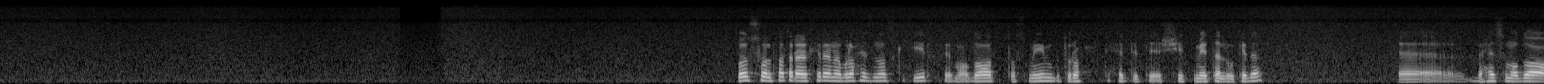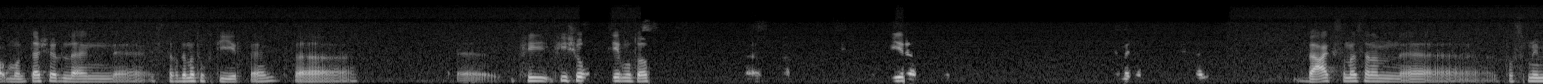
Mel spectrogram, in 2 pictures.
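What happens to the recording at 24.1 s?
Speech suppressed in double talk, from 23.64 to 25.89 s: the speech sinks sharply, falling by around 30 dB at its deepest. The likely cause is an echo canceller that, with both ends talking at once, could not separate the near talker from loudspeaker echo and attenuated both.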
